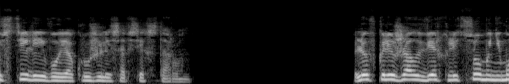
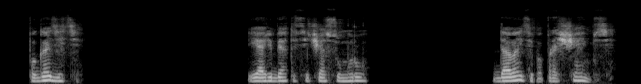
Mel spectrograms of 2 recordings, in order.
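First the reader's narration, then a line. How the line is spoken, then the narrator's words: Sudden quiet. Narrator (Russian): Левка вдруг тихо произнес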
